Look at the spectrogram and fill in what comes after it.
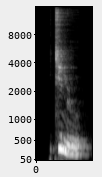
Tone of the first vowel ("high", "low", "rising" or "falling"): falling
